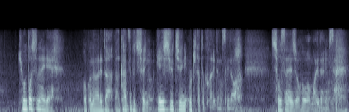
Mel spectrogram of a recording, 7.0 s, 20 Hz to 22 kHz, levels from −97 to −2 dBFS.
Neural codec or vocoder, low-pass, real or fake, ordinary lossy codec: codec, 16 kHz, 1 kbps, X-Codec, HuBERT features, trained on general audio; 7.2 kHz; fake; MP3, 64 kbps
